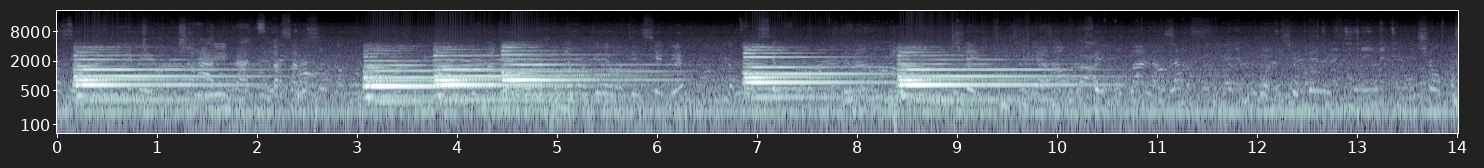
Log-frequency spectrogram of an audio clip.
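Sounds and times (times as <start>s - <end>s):
basilica carillon on main square playing: 0.1s - 2.3s, 3.1s - 6.3s, 6.9s - 10.8s.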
